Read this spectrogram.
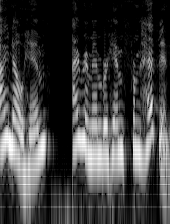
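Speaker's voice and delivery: put-on very high, plainly stated, matter-of-fact kid voice. Retelling what a toddler said about knowing him: imitating a kid, matter-of-fact. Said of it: "is just matter-of-factly like".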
